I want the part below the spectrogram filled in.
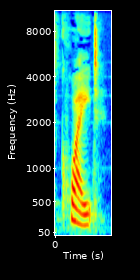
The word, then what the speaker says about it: quite: It is that E, that silent E, that causes quite to be said with a long I. Remember, the long I sounds like I, quite.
